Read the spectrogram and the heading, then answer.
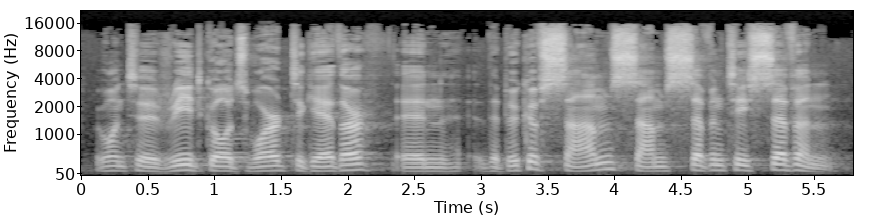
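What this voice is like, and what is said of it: Speaks with a noticeable accent. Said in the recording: “I will go slowly to begin with while you acclimatize to my accent”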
